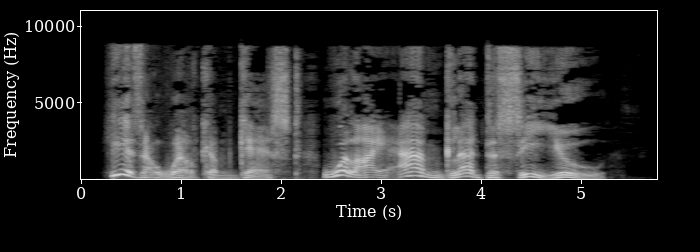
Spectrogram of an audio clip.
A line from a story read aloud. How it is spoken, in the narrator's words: he exclaimed, recognizing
